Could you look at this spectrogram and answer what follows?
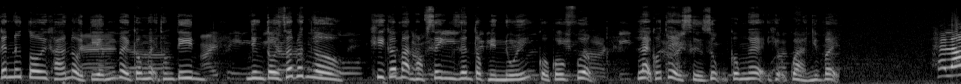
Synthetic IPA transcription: ɗə˦˥t̚nɨ˦˥k̚t̪o˧jxaː˨˦no˧˩jt̪i˨˦əŋve˨˩kə˧wŋ͡mŋḛ˧˨t̪ʰə˧wŋ͡mt̪i˧nɲɨ˧ŋt̪o˧jzt̚ɓə˦˥t̚ŋəː˨˩xi˧kaː˦˥k̚ɓa̰ː˧˨nha˨˩wk͡p̚sï˧ŋ̟zə˧nt̪ə˨˩k͡p̚mi˨˩ənːu˨˦əjku˧˩əko˧fɨ̰˧˨əŋla̰ː˧˨jkɔ˨˦t̪ʰe˧˩sɨ˧˩zʊ̰˧˨ŋ͡mkə˧wŋ͡mŋḛ˧˨hḭ˧˨əwkwaː˧˩ɲɨ˧və̰˧˨jʔ

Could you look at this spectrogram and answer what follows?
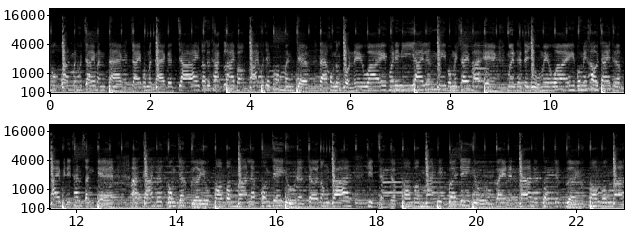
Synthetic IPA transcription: t̪ʰu˧˥k̚wa˧˥˨nmaː˧˥nkʰa˧˥˩wt͡ɕa˧jma˧nt̪ɛː˨˩k̚t͡ɕa˧˩jpʰɔ˧˦ma˧˥nt̪ɛː˨˩kːa˧˩t͡ɕa˧jt̪ɔ˧˩ŋt̪ʰːt̪ʰa˧˥k̚laː˧˩jbɔː˨˩k̚laː˧˩jkʰa˧˩wt͡ɕa˧˩jkʰɔː˧˩mːa˧nt͡ɕe˨˧˩p̚t̪ɛː˨˩kʰo˧˦mt̪ɔː˧˩ŋt̪ʰo˨˩nha˧˩jwa˦˥jpʰɔː˧na˧˩niː˧˩jaː˧˩jlɯ˥˩əŋniː˧˥˩pʰɔ˧˦mːa˥˩jt͡ɕʰa˧˥˩jpʰaː˧ʔeː˨˩ŋ̚ma˧˥˨nt̪ʰaː˧˩t͡ɕa˨˩juː˨˩ma˧˩jwa˦˧˥jpʰɔː˧˦ma˥˩jkʰa˥˩wt͡ɕa˧˩jt̪ʰɤː˧˩əpʰla˧˩jma˧˩naː˧˩jt̪ʰa˧˥˩nt̪a˧˩ŋkɛː˨˩nʔaː˧kaː˨˧nt̪ʰɤː˧˦kʰo˧˥ŋt͡ɕa˨˧˩pɯ˨˩əjuː˨˩kʰɔː˧˥pa˧mːaː˧˥nlɛ˦˧˥pʰo˧˦mt͡ɕa˧˩juː˨˩na˧˩t͡ɕɤː˧˩t̪ɔ˧˩ŋkaː˧nkʰi˦˥t̪̚t͡ɕa˨˩ŋkɯ˨˩p̚pʰɔː˧˩pa˧mːaː˧˥npʰi˧˥t̪̚baː˧˩t͡ɕa˧˩juː˨˩pa˧˩jnɯ˧˩ŋnaː˧˩nt̪ʰɯː˧˥kʰːo˧˥ŋt͡ɕa˧pɯ˨˩əjuː˨˩kʰɔː˧˥po˧maː˧

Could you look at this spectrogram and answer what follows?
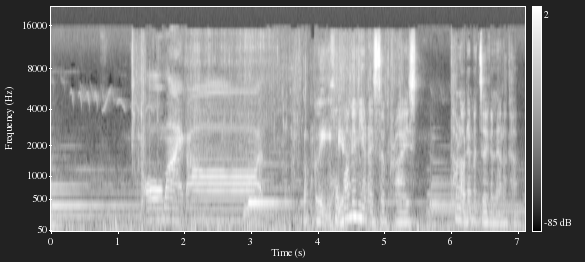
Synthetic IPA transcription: ʔoː˧˩ma˥˩jkɔ˥˩ | kɔː˥˩kliː˨˩pʰo˩˦wa˥˩ma˥˩jmiː˧ʔa˧ɾa˧jsɤː˧pʰɾa˦˥jst̪ʰa˥˩wɾa˧wda˥˩maː˧t͡ɕɤː˧ka˧nlɛː˦˥wla˨˩kʰɾa˦˥p̚

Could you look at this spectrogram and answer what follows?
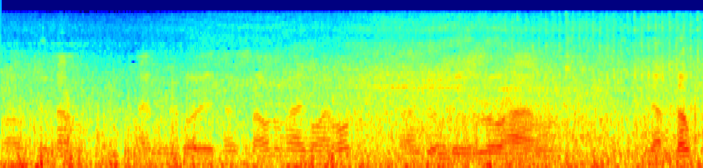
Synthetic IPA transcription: vaː˨˩wt̪ʰɨ˨˦na˧m | ŋaː˨˩jmɨ˨˩nɓə˨˩jt̪ʰaː˨˦ŋsa˨˦wna˧˨˦mhaː˧jxə˧wŋ͡mhaː˧jmo˦˥t̚ɗaː˧ŋt͡ɕwə̰˧˨˩nɓḭ˧˨ŋlo˧ɦaː˨˩ŋ | za̰ː˧˨˩mɗ̪ə˦˥wk͡p̚

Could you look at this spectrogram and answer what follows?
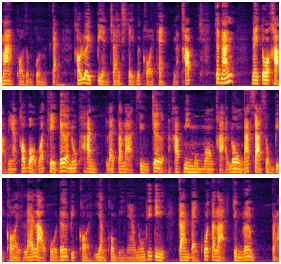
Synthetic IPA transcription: maː˥˩k̚pʰɔː˧so˩˦mkʰu˧ənmɯ˩˦ənka˧n | kʰa˦˥wlɤː˧jpli˨˩ənt͡ɕʰa˦˥jst̪eː˧bɯː˥˩kʰɔː˧jt̪ʰɛ˦˧˩k̚na˦˥kʰa˦˥p̚ | t͡ɕʰa˧˩na˦˥nː | a˧jt̪u˧ɐkʰaː˨˩wni˦˥˩ɐkʰa˦˥wbɔː˨˩k̚waː˥˩t̪ʰeː˧dɤː˥˩ʔa˧nu˦˥pʰa˧nlɛ˦˥ʔt̪a˧laː˨˩t̪̚fi˧wt͡ɕɤː˥˩na˦˥kʰa˦˥p̚miː˧mu˧mːɔː˧ŋkʰa̰ː˩˦lo˧ŋna˦˥k̚sa̰˨˩t̪̚so˩˦mbi˨˩t̪̚kʰɔː˧jlɛ˦˥ʔla̰ː˩˦whoː˧dɤː˥˩bi˨˦˩t̪̚kʰɔː˧jːa˧ŋkʰo˧ŋmiː˧nɛː˦˥wnoː˦˥mt̪ʰiː˥˩diː˧ | kaː˧nbɛ˨˩ŋkʰu˥˩ɐt̪a˧laː˨˩t̪̚t͡ɕɯ˧ŋɾɤː˥˩m | pɾa˨˩

